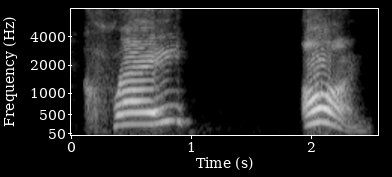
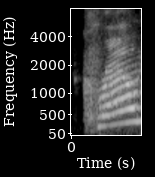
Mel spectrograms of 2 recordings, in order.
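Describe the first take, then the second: First: It is said as two syllables, 'cray on'. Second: It is said as one syllable, like 'crown'. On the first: The speaker calls it right. "It's two words" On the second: The speaker calls it wrong.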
